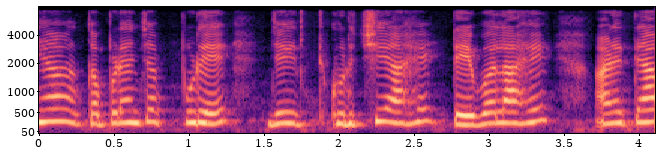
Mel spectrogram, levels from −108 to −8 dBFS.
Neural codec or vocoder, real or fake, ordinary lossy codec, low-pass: codec, 16 kHz, 16 kbps, FunCodec, trained on Chinese and English, 50 frames a second; fake; none; 7.2 kHz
